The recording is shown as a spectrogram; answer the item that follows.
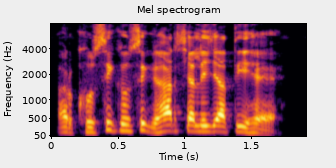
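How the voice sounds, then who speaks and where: A man's voice: on the high side, moderate pace, warm tone. Man narrating a children's cartoon story.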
